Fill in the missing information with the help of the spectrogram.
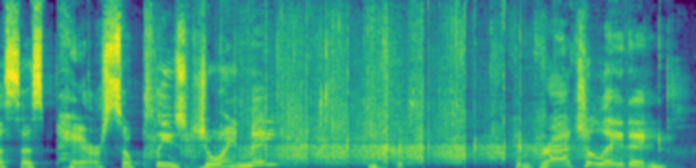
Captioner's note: audience applauds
